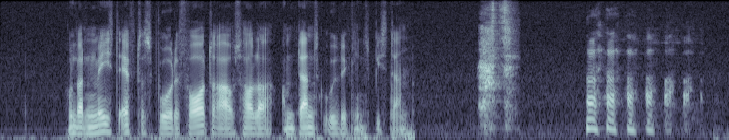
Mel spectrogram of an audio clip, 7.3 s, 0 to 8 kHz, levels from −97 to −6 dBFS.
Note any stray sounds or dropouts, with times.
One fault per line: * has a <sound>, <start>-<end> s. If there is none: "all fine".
* has a sneeze, 4.8-5.2 s
* has a laugh, 5.8-7.0 s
